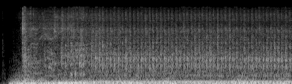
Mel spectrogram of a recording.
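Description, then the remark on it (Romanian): A new tractor's engine cranks and catches at a vegetable greenhouse on the edge of the town of Comrat, then settles into a steady, rumbling idle, its low chugging running continuously with no one speaking. “Proprietarul serei de la marginea orașului Comrat tocmai își cumpărase un tractor nou dintr-un grant”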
